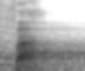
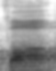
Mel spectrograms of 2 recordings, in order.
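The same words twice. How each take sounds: First: The syllable is said light and thin. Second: The syllable is said heavy and dark. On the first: The speaker calls it right. "Fa ini dibaca tipis" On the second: The speaker calls it wrong. "nggak boleh dibaca fa"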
